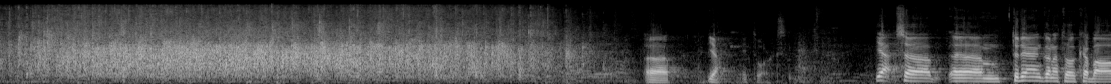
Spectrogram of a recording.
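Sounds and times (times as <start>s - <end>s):
audience applause: 0.0s - 6.2s
speech: 6.5s - 11.1s.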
